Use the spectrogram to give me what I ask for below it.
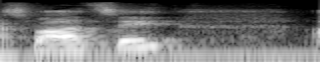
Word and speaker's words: Swansea: Swansea.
